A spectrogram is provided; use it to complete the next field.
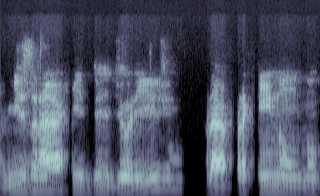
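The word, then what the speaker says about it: מזרחי: Mizrahi. Mizrahi, acento no I.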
